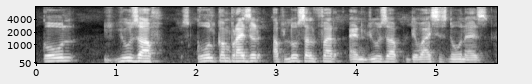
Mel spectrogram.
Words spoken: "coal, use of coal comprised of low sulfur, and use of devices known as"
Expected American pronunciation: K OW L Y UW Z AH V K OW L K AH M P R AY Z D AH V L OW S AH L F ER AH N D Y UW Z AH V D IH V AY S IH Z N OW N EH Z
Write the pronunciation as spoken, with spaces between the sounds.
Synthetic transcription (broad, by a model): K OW L Y UW Z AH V K OW L K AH M P R AY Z D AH P L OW S AH L F ER AH N D Y UW Z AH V D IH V AY S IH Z N OW N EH Z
